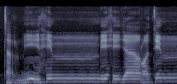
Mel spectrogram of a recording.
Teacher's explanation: Nah, ini mim mati bertemu ba, maka disebut ikhfa syafawi. Ikhfa syafawi dibacanya harus dengung dan panjang 2 harokat. · Nah, ini tanwin bertemu dengan mim, kasrotain bertemu dengan mim, maka disebut idgham bi gunnah. Jadi harus dimasukkan dan dikasih gunnah ya, ditahan 2 harokat.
